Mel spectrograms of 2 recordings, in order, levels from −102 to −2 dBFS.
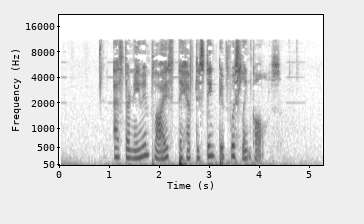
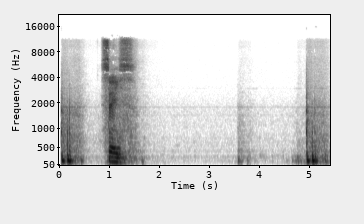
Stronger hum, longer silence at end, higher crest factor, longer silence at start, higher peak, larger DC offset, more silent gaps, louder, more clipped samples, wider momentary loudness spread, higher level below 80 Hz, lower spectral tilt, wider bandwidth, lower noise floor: neither; first, 0.9 s vs 0.05 s; first, 26 dB vs 20 dB; about the same, 0.05 s vs 0.05 s; second, -10 dBFS vs -2 dBFS; neither; neither; second, -35 LUFS vs -16 LUFS; neither; second, 14 LU vs 21 LU; first, -40 dBFS vs -54 dBFS; second, -2.5 dB/octave vs -5 dB/octave; about the same, 11.5 kHz vs 12 kHz; second, -66 dBFS vs -73 dBFS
